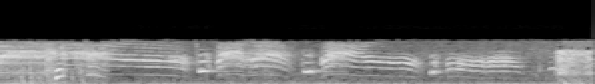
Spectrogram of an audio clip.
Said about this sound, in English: That's the most frightened I ever was in my life. When a kid started to yell. Because in the first place, I didn't know what it was right away. And in the second place, I thought, he'll wake up everybody in the apartment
